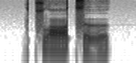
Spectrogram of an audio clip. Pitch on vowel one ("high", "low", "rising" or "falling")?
rising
